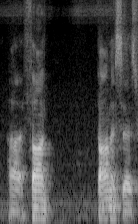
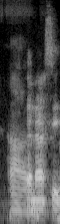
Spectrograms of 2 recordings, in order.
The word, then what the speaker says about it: Thanasis: was obviously highlighting Giannis and obviously his brother Thanasis, right? That's how you pronounce it. Thanasis, yeah.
